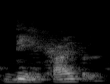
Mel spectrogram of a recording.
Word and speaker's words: dehydrate: Hidratar tiene H que en español no suena, en inglés sí. – Dehydrate.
